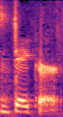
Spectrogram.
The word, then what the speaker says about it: Dacre: So then it's Dacre. So some people are like, is it Dacre? And like, I'm Southern, so it's like acre with a D, so it's Dacre.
